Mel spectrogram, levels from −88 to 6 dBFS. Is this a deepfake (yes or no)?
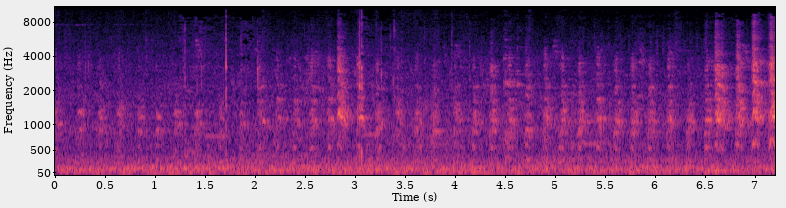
no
